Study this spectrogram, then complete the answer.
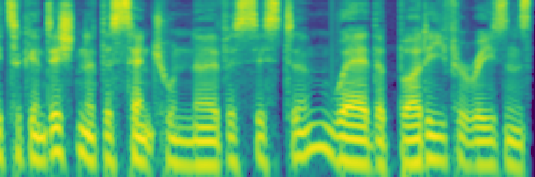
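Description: A man speaks with an English accent. The recording is very clean, with a silent background and a dry, close sound with no echo. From London, England. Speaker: charity chief executive. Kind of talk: interview.

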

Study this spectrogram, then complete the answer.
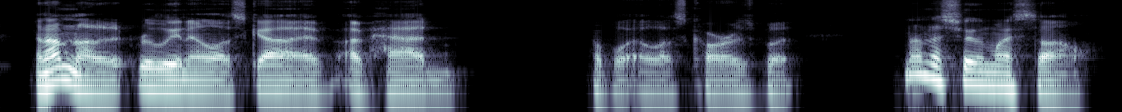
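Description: A man with an American accent talks very fast, at a fairly low pitch with ordinary pitch variation. Long pauses come often. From Oklahoma. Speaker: car enthusiast and JDM car flipper. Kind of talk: casual chat. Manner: halting, many fillers.

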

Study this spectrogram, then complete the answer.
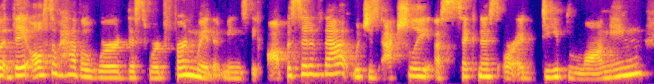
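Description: A woman with a plain, everyday voice and an American accent talks at a moderate pace, her medium pitch carrying lively intonation. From California. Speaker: author and coach. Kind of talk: casual interview chat.

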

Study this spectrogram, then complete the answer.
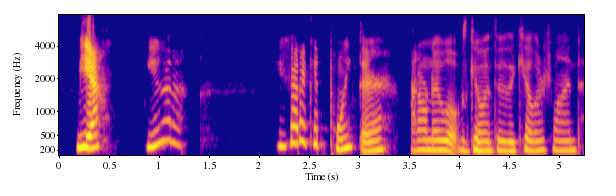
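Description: A woman's medium-pitched voice at a fairly quick pace, broken by long, frequent pauses, on a very clean recording with a silent background. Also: dry, close sound with no echo. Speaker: podcast host. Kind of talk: true-crime narration, reading case details aloud in a flat, matter-of-fact recounting. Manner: steady, grave narration of grisly details; casual, bantering, laughs often between segments.

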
